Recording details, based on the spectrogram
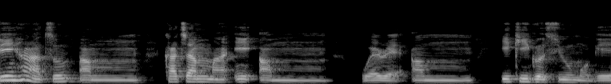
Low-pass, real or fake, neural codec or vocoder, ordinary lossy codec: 7.2 kHz; real; none; none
